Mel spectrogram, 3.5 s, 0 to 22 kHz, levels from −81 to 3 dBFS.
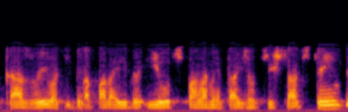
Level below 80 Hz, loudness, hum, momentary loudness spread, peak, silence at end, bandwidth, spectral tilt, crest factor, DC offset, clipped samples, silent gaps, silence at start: -46 dBFS; -14 LUFS; none; 5 LU; 0 dBFS; 0 s; 4.1 kHz; -10 dB/octave; 12 dB; under 0.1%; under 0.1%; none; 0.05 s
